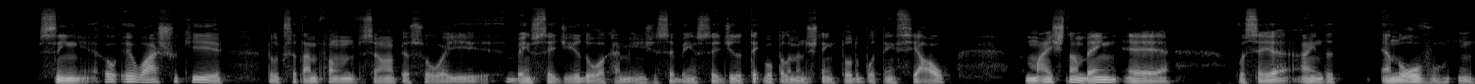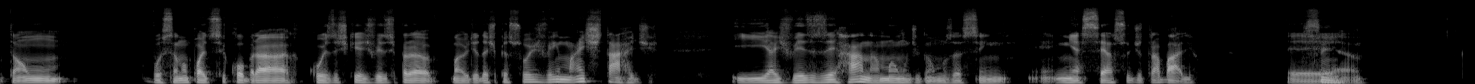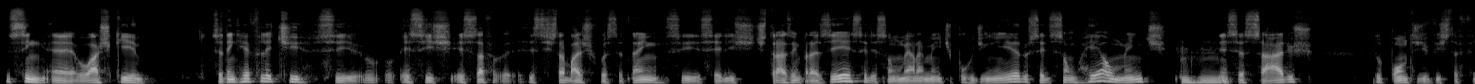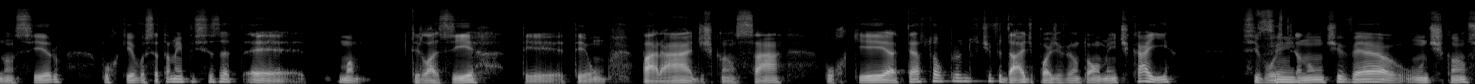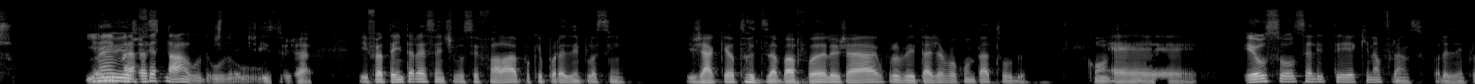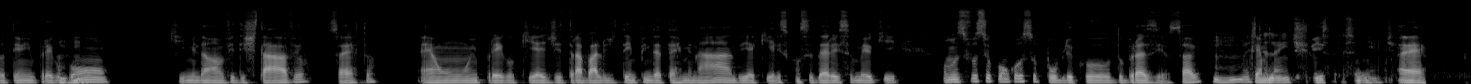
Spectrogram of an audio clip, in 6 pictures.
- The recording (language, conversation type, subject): Portuguese, advice, Como você lida com a culpa de achar que não é bom o suficiente?
- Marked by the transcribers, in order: none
